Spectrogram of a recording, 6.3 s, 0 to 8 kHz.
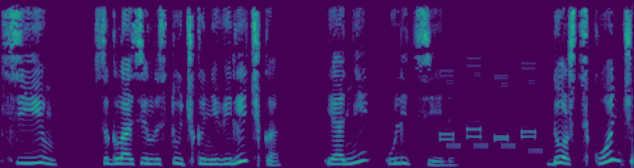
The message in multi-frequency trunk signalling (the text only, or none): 2815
